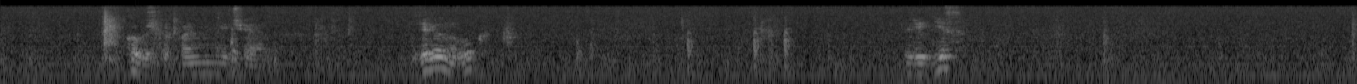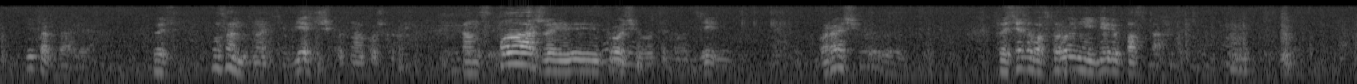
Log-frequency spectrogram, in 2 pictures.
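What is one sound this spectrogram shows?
A man speaks slowly with pauses, close by in a room.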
